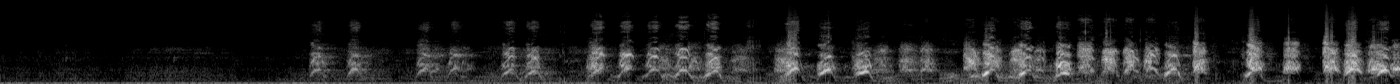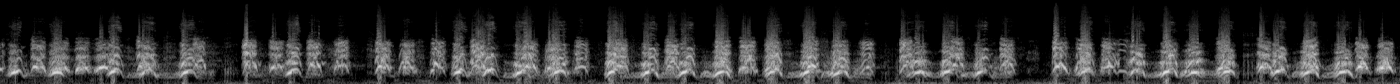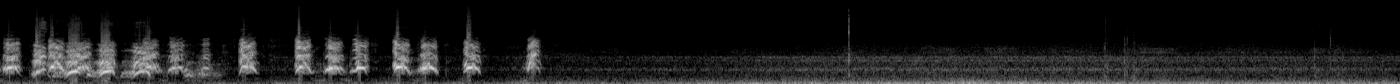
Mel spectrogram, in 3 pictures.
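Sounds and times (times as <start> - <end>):
dogs yapping: 3.1 - 33.5.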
